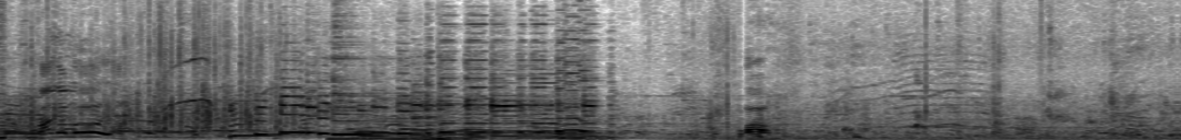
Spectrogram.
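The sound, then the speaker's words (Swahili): Applause and crowd chatter rise from a church audience. A loud stretch of voices and music gives way midway to a steadier, softer wash of clapping and murmuring talk. “Aya wapi makofi mazuri jameni. Ongeza sema.”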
